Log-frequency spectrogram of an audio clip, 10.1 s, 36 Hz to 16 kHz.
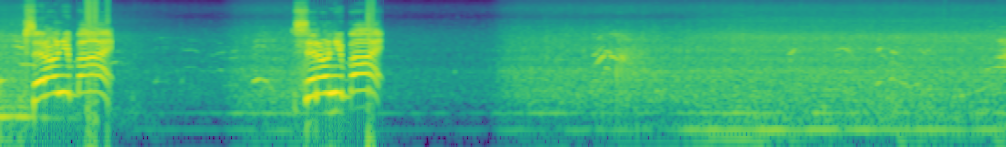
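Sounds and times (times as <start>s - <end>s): river rapids rushing: 0.0s - 10.0s.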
